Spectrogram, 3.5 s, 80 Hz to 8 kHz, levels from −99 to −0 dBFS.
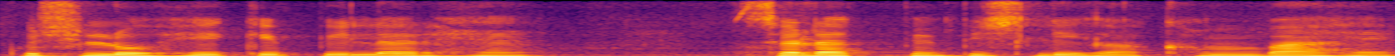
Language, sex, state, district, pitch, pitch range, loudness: Hindi, female, Maharashtra, Washim, 190 Hz, 175-205 Hz, -17 LUFS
